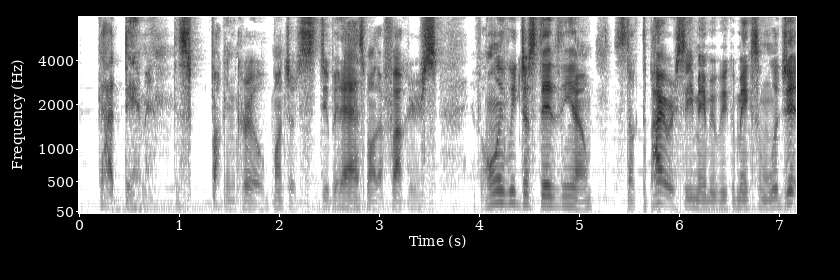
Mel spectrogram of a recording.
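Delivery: muttering and grumbling under breath. Voicing a gnome boatswain coming downstairs: muttering to himself. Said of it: "you hear him kind of muttering to himself".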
